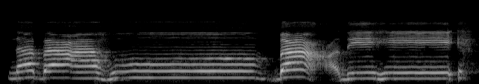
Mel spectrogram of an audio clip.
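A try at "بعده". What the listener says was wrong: Ba'da bukan ba'di. Bukan ba'di, ba'da.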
